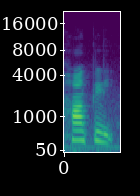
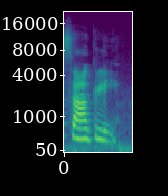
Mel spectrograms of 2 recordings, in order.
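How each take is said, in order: First: The word begins with an h sound. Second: The word begins with an s sound. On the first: "Mewar में जैसे ज्यादातर ह बोला जाता है" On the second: "ये स और ह"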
